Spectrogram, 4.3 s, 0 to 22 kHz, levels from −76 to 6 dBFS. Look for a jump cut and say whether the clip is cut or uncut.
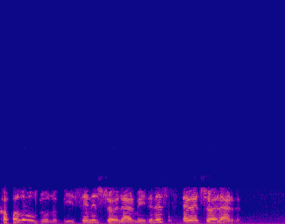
cut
